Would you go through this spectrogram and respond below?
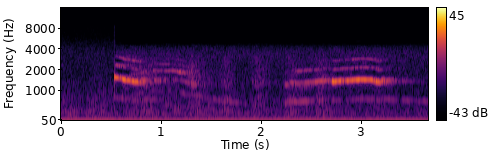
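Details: Domestic cats in a fight: two drawn-out, wavering yowls, the first breaking in sharply then sliding slowly downward, the second rising and holding steady, with a low rumbling background throughout.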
